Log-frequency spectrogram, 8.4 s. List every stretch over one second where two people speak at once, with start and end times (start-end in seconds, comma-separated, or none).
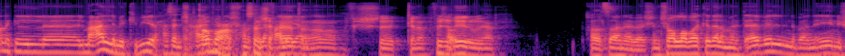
2.0-3.2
